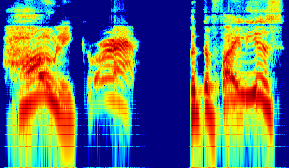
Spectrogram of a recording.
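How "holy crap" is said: awed holy crap. Retold or imitated. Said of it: "And then I've gone".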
